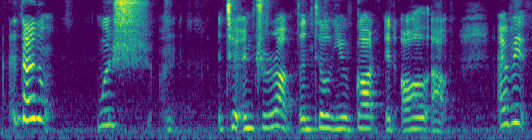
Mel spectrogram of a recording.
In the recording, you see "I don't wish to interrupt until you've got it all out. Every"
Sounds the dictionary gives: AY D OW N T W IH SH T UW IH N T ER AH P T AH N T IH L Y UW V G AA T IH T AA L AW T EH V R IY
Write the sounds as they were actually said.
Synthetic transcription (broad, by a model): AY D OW N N W IH SH T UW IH N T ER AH P T AH N T IH L Y UW V G AA T IH T AA L AW T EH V R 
